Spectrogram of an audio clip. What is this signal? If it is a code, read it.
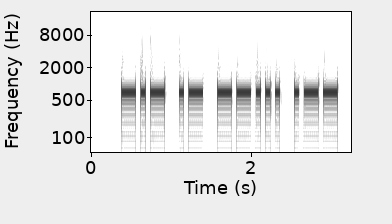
Morse code, heard as a keyed tone, about 20 wpm, 700 Hz. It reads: KA7W
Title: USA Call Signs - 6 Characters - 8x Character Spacing - 20wpm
